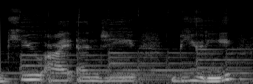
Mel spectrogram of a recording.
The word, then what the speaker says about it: Qing Beauty: But I picked this up from Qing Beauty, and that's spelled with a Q. So Qing Beauty.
